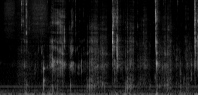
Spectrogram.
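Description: Crunchy chewing of bread and butter, with a run of irregular bites and crackly crunches, some louder snaps standing out, and no talking over it.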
